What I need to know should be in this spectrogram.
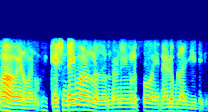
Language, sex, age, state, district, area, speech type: Malayalam, male, 45-60, Kerala, Wayanad, rural, conversation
